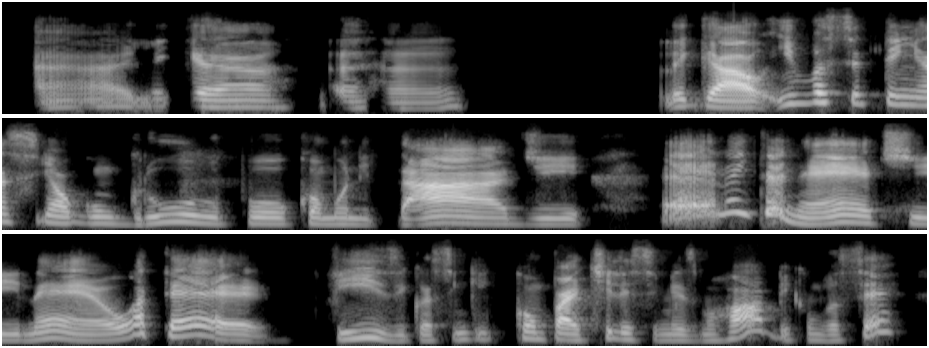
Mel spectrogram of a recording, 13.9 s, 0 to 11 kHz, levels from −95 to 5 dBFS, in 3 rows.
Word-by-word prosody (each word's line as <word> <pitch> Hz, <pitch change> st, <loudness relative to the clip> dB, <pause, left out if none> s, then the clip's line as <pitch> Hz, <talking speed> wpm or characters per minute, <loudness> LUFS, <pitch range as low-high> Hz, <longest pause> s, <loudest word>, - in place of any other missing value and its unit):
Ai 85 Hz, +1 st, -10 dB
legal, 150 Hz, -, -5 dB, 0.2 s
aham 130 Hz, +1 st, -14 dB, 1.0 s
legal, 70 Hz, 0 st, +6 dB
e 220 Hz, -, -5 dB
você 250 Hz, 0 st, -4 dB
tem, 215 Hz, -4 st, -6 dB
assim, 185 Hz, -1 st, -7 dB
algum 145 Hz, -1 st, -4 dB
grupo, 140 Hz, 0 st, -9 dB
comunidade, 130 Hz, -1 st, +3 dB, 0.4 s
eh, -, -, 0 dB
na 400 Hz, +3 st, -7 dB
internet, 155 Hz, -, +2 dB
né, 145 Hz, -4 st, -1 dB
ou 135 Hz, -, -4 dB
até 215 Hz, -, -1 dB, 0.3 s
físico, 145 Hz, -6 st, -7 dB
assim, 125 Hz, +4 st, -13 dB
que 145 Hz, 0 st, -22 dB
compartilha 155 Hz, -2 st, 0 dB
esse 140 Hz, -2 st, -13 dB
mesmo 125 Hz, -1 st, -14 dB
hobby 170 Hz, +4 st, -2 dB
com 135 Hz, -, -20 dB
você? 125 Hz, -, -8 dB
145 Hz, 110 wpm, -22 LUFS, 125-165 Hz, 1.0 s, legal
